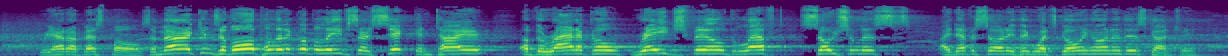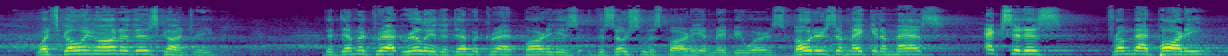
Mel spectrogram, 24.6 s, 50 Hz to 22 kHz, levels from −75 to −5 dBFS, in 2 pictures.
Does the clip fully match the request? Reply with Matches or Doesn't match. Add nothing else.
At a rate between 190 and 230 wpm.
Doesn't match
